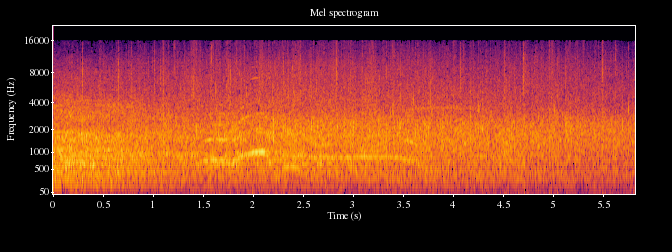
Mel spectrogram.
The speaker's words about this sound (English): And that was Massachusetts. And we applauded.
